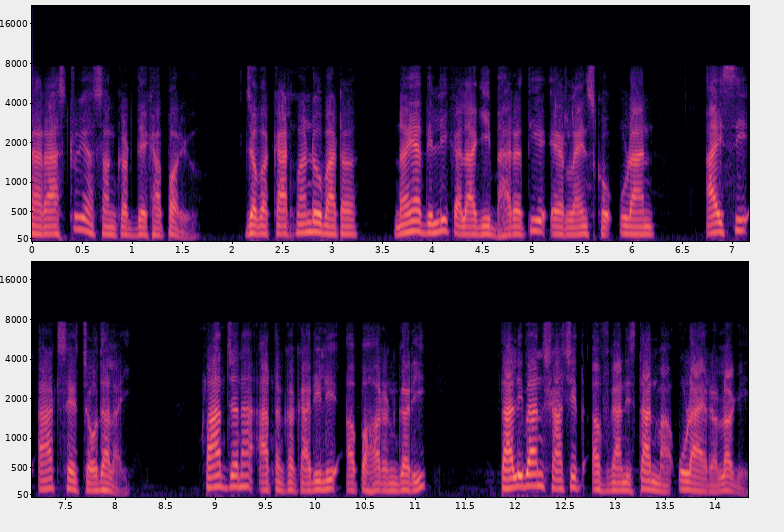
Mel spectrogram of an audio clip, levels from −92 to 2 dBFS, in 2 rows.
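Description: Nothing stood out on listening to this speech clip, which carries the band-limited sound of wideband telephone coding.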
